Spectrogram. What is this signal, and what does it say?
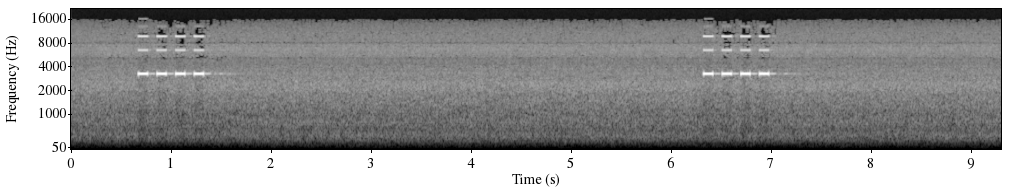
Alarm pattern, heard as an alarm's beeps, played twice, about 3250 Hz. Temporal four. Carbon monoxide.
